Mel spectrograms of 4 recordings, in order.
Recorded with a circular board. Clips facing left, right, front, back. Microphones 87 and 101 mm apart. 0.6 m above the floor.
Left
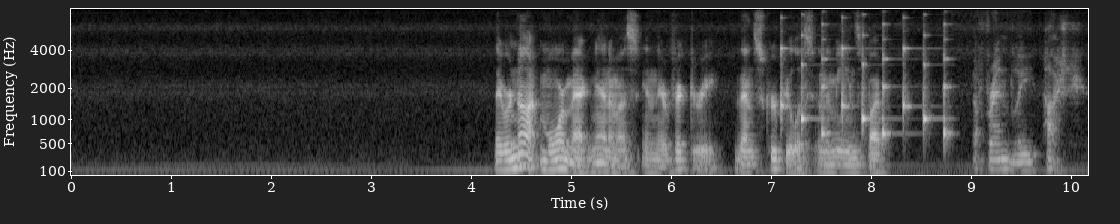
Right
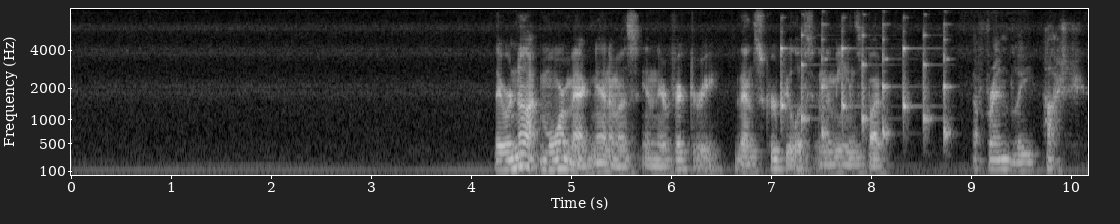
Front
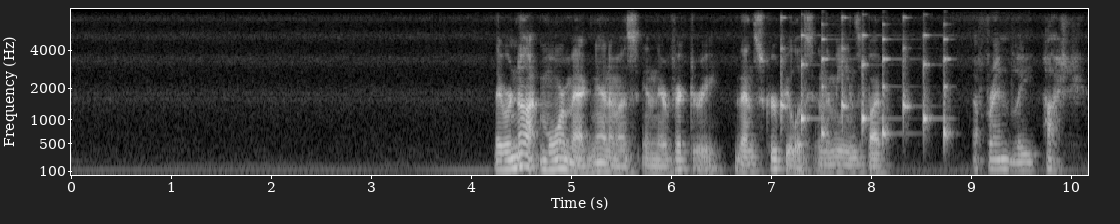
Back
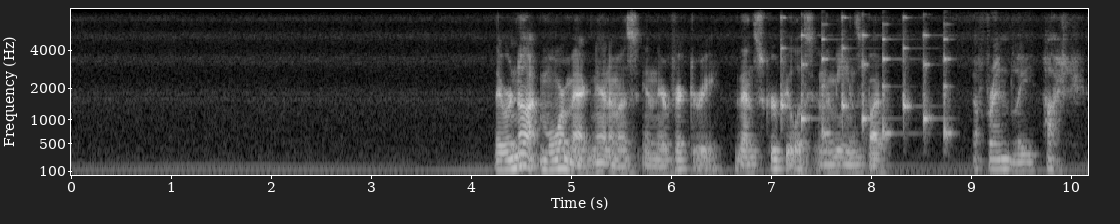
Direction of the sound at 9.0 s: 20° right.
